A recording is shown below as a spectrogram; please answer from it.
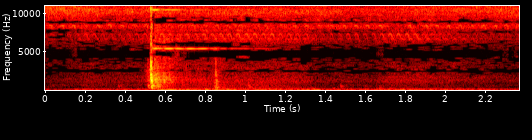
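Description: A metal washer clinking: one sharp clink with a short high ring about half a second in, then two faint clicks.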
